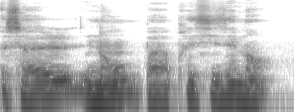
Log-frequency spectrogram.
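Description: A sly, indulgent old valet voiced by a man teases in hesitant, knowing hints. His husky, mellow voice rises in pitch for the role. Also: takes it slowly, exaggerated voice. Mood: teasing. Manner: teasing, hesitant.

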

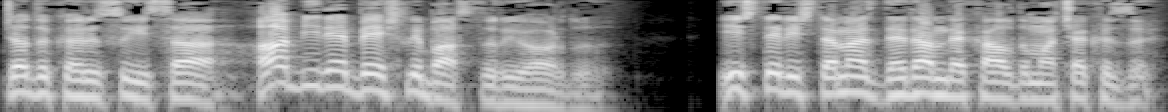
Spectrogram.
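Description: A man reads a folk tale aloud with an expressive, storybook delivery. His voice sits in a middle pitch but swings widely as he tells it. The sound is close and dry, with no room around it. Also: unhurried, no echo. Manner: lively, expressive reading. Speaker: narrator. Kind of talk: storybook narration.

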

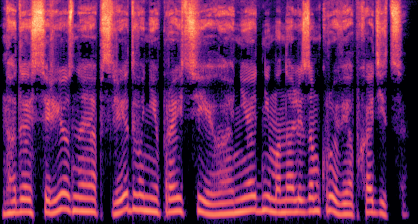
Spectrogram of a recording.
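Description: A woman's voice: medium pitch, fairly even intonation, quick pace, dark tone, no room sound, clean studio sound, lightly acted. A woman voicing a worried, insistent young father in an audiobook. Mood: anxious.

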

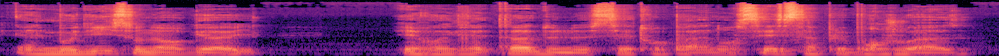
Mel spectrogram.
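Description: A man narrating a classic novel in steady literary reading. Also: on the low side, moderate pace, husky. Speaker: audiobook reader.

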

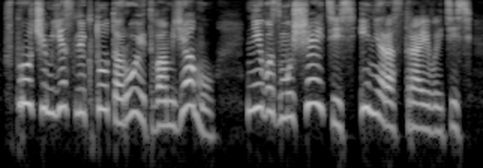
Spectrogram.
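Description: A woman reading a first-person audiobook in a lively, ironic storytelling manner. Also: high voice, moderate pace, no echo, studio quality. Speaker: audiobook narrator.

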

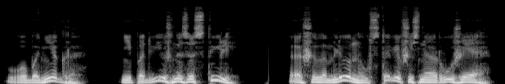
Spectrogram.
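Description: Husky, dark-voiced male narrator. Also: fairly low pitch, big pitch swings, moderate pace, dry recording. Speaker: audiobook reader. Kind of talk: scripted narration.

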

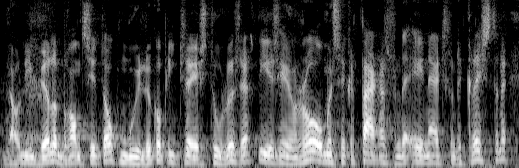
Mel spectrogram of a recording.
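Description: Recorded live long ago in a noisy theatre, a Dutch male cabaret performer with a lowish, darkish voice talks fast through a comic monologue. He rambles conversationally, adding asides and tag questions.

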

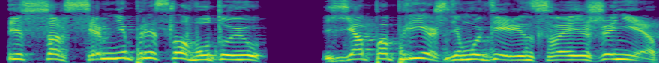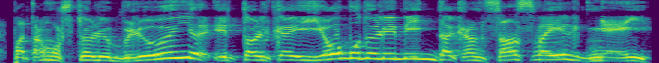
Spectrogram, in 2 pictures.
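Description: A husky, slightly raised man's voice, as an audiobook reader plays him, measured and defensive, with a lively up-and-down line. He sounds a touch set back from the mic. A storybook husband type, weary but stubborn. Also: high voice, full character voice. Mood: tired defensive. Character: weary stubborn middle-aged man, defensive.

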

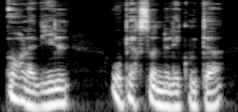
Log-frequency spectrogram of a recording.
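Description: A man reading a story aloud in measured, expressive narration. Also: fairly low pitch, slightly rough, no room sound. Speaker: audiobook reader. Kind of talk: scripted narration.

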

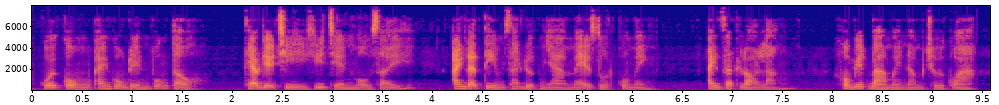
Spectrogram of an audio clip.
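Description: A woman telling a story as a measured, scripted narration. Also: low-pitched, a little mellow, slightly rough. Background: faint music.

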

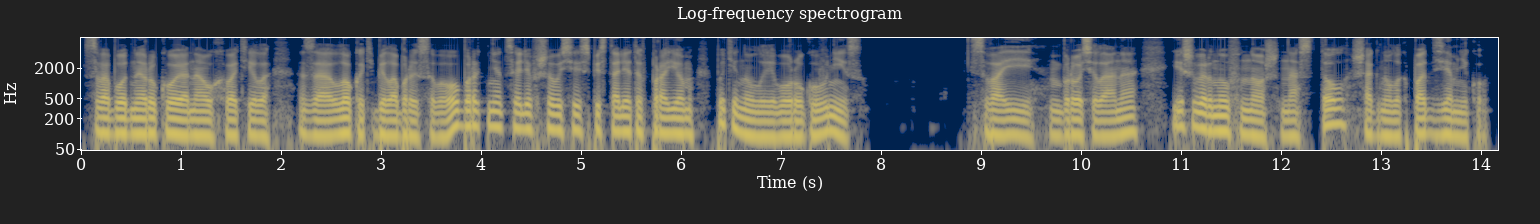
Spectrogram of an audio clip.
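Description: A man narrating a fantasy audiobook with steady storytelling. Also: deep voice, normal speed, clean tone, no echo, studio quality.

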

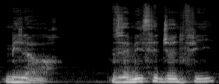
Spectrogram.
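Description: A man reading a calm, solemn old mystic. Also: medium pitch, normal speed, breathy edge, natural voice. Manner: calm, grave, blessing tone.

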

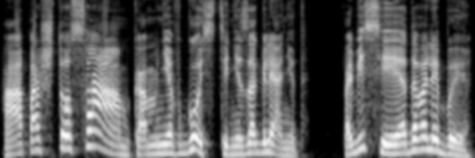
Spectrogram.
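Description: A woman's voice: fairly low pitch, animated, unhurried, a bit bright, no echo, studio quality. A woman voicing a playful, bossy old witch grandmother who talks in a teasing, folksy way.

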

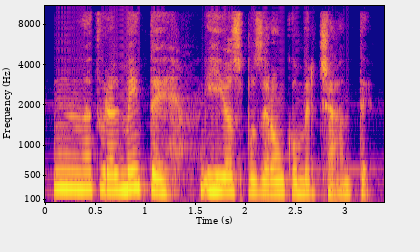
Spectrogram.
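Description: An earnest, lively young girl from a merchant family speaks eagerly and with conviction, her voice lifted high, as a woman reader puts her on. There is a husky softness underneath, and it sounds like an audiobook. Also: takes it slowly, faint music behind. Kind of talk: audiobook character voice.

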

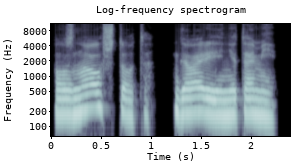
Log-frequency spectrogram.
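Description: Woman reading a terse, urgent young warrior, storybook, her own lowish voice. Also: fairly even intonation, normal speed, a little mellow, dry recording, studio quality, natural voice. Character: young male warrior-guard, earnest and impatient.

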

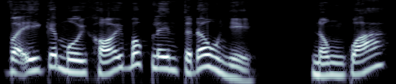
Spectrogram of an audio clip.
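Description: A man's voice: sits high, expressive, moderate pace, a little mellow, no room sound, pitched above the performer's own voice. A man voicing a hot-tempered middle-aged village wife who scolds and wails melodramatically in a storybook reading. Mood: alarmed.

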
